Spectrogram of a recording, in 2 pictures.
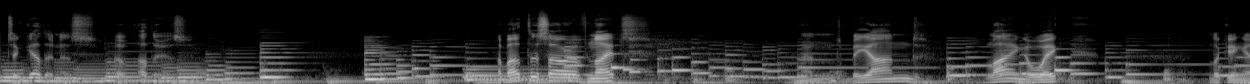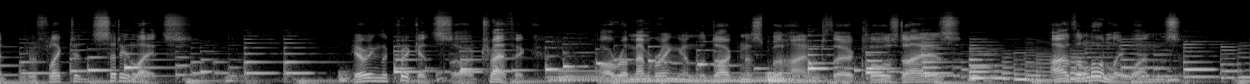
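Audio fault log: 19.21–21.60 s, drift correction step: speed slows 5.3% and pitch drops about 94 cents, then snaps back, likely from clock-matching software changing rate in one jump.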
